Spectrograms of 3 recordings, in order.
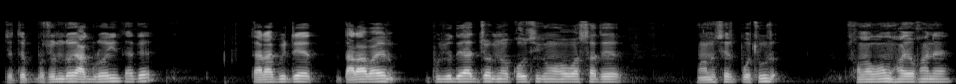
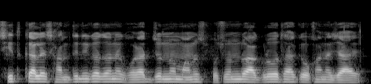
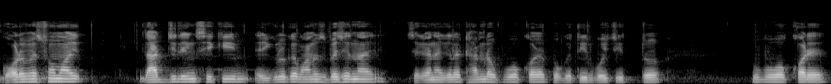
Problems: constant background noise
